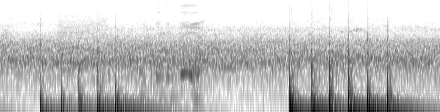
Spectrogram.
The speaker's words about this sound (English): knelt in the snow for three days and three nights, all the while knocking on the castle doors.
